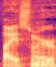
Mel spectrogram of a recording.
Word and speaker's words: Beiswenger: Thanks for pronouncing my name correctly. I always appreciate that. My name is Beiswenger, Horseshoe Bend, Idaho, representing District 8, which covers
